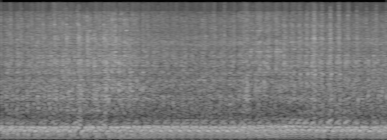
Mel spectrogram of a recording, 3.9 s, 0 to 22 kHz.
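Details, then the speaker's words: 1995 Acura Integra LS built turbo B18 first start after cams: loud lopsided idle with a beat dropping out; first cylinder dead, runs on three cylinders despite spark, valve lash suspected, not confirmed. "That one's good. Those two cylinders. First one. That's 100% dead."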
